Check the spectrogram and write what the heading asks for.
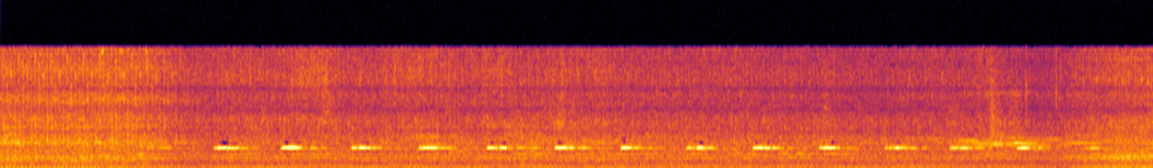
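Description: Nissan forklift reversing, its backup alarm sounding a steady single-pitch beep about one and a half times a second over the running engine. The beeping starts about two seconds in and stops near the end.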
